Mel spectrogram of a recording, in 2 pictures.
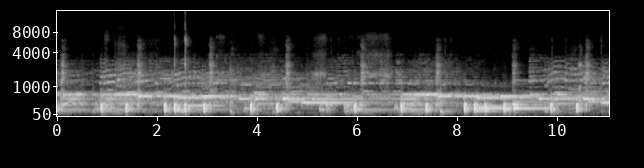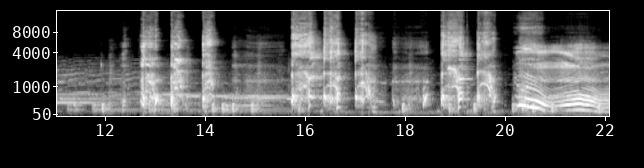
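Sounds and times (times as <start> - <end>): background music with singing: 0.0 - 22.0
person coughing harshly: 12.4 - 21.0.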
